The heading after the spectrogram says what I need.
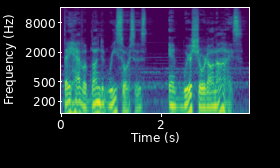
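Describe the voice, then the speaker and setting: Casting: a serious spy reporting to a ruler in a game; very deep, factual delivery. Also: male voice, lively intonation, measured pace, over music. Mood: sober, reporting. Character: sober male intelligence tracker reporting to his ruler. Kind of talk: dramatic video game acting.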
